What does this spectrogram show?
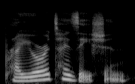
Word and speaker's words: prioritization: This is the skill of prioritization. Let's say it pri or itization. Prioritization. It's a long one. The main stress is on z prioritization.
